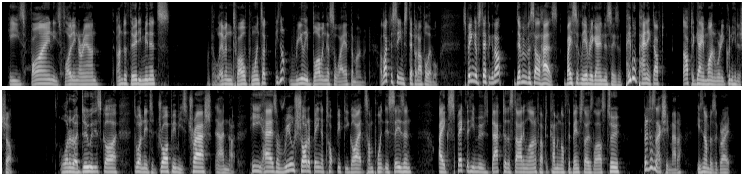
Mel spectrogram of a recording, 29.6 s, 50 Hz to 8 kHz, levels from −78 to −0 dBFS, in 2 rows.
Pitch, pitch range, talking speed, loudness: 140 Hz, 125-150 Hz, 235 wpm, -24 LUFS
